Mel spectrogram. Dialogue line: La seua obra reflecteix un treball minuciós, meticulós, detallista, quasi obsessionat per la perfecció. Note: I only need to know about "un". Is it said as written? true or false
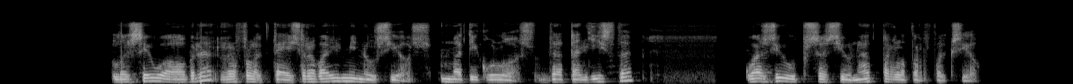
false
